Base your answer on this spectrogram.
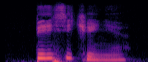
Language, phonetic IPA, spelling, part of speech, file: Russian, [pʲɪrʲɪsʲɪˈt͡ɕenʲɪje], пересечение, noun, Ru-пересечение.ogg
- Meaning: 1. intersection (in geometry) 2. overlap 3. crossing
